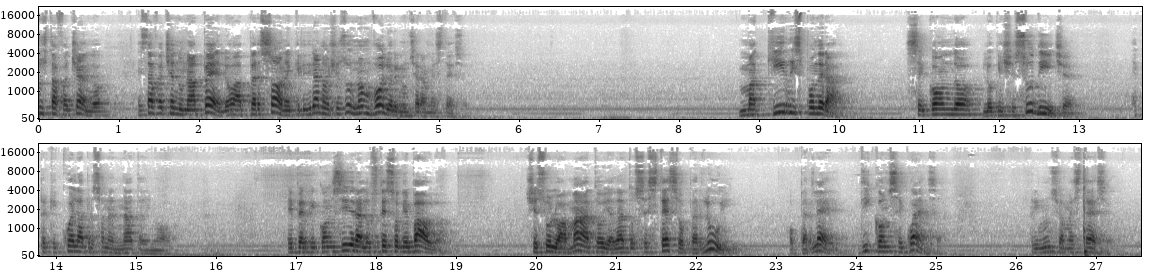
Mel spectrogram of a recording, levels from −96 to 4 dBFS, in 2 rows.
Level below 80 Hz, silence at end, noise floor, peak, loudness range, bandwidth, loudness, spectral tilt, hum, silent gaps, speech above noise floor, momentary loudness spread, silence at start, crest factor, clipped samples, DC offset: -48 dBFS; 0.05 s; -45 dBFS; 0 dBFS; 8 LU; over 20 kHz; -17 LUFS; -4.5 dB/octave; none; none; 28 dB; 17 LU; 0 s; 18 dB; under 0.1%; under 0.1%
